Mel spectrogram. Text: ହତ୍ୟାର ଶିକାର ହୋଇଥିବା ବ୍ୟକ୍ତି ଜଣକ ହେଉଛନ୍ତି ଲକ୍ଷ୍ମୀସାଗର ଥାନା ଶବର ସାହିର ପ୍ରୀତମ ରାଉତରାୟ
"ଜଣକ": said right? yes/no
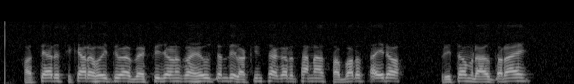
yes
